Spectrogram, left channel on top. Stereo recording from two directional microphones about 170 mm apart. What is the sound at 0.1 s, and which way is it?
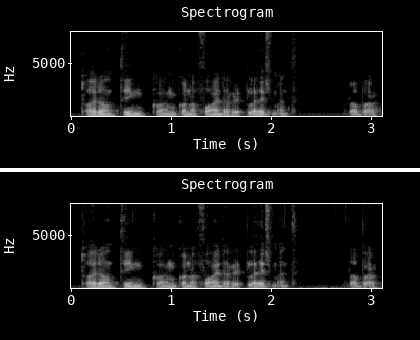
Speech, 5° left (ahead or behind).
